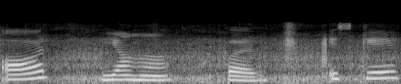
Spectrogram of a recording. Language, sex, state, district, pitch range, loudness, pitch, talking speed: Hindi, female, Chandigarh, Chandigarh, 200-280 Hz, -14 LUFS, 220 Hz, 60 wpm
